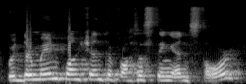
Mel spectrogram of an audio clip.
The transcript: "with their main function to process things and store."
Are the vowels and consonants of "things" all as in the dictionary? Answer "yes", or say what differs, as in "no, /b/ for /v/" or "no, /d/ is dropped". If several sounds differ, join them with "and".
no, /t/ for /θ/ and /z/ is dropped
